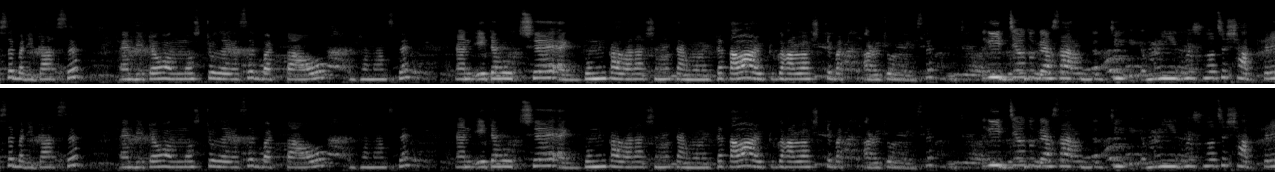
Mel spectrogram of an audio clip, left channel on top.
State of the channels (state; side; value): quieter; right; 5.4 dB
